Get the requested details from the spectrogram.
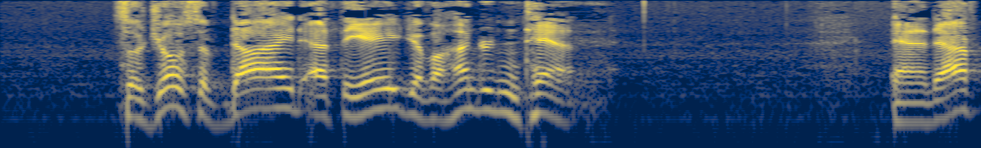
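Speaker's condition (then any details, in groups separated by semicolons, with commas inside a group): No condition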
